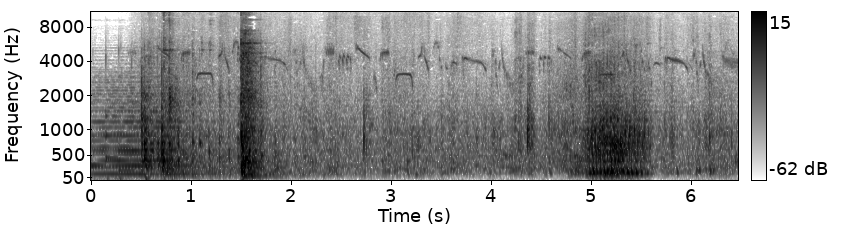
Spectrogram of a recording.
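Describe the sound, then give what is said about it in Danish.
A horse whinnies loudly at the start, followed by scattered clip-clopping hoofbeats, while small birds chirp steadily in the background. “Jeg er ikke specielt glad for heste.”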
